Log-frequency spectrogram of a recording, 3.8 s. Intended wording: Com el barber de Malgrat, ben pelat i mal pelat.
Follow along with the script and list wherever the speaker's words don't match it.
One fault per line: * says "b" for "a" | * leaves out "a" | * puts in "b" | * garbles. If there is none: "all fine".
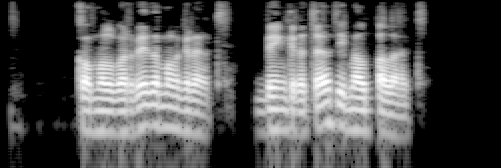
* says "gratat" for "pelat"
